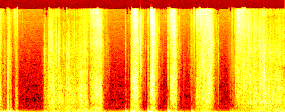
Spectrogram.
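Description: The cotton tips of two cotton swabs scratch a flat sheet of dark black knit fabric laid over the microphones, right at the mic positions. The scratching comes as quick brushing strokes and longer rasping rubs. It is heavy in low, muffled rumble and broken by short quiet gaps.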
